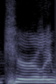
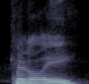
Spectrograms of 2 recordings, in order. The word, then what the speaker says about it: Kirrily: got to say, so I love the way Scottish pronounce Kirrily. Steve, can you just say my name? Because I love it. Can you say Kirrily with your beautiful accent? Kirrily. Kirrily, isn't it great? Oh, Poetic. It's fabulous. Poetic. That's how I want everyone to pronounce my name from now on.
